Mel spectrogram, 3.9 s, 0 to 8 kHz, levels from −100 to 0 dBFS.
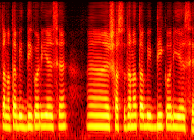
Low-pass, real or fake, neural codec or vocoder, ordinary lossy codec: none; fake; codec, 16 kHz, about 1 kbps, DyCAST, with the encoder's durations; none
